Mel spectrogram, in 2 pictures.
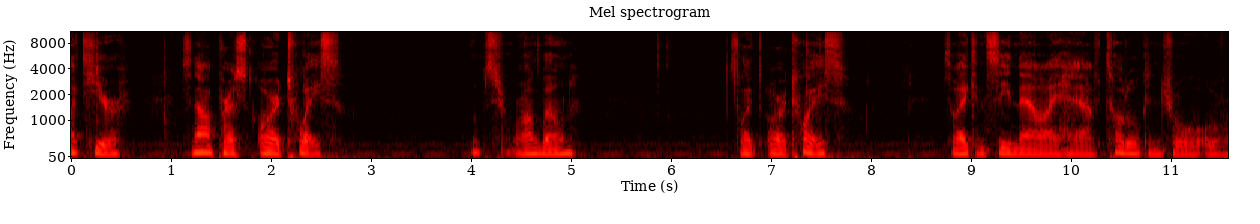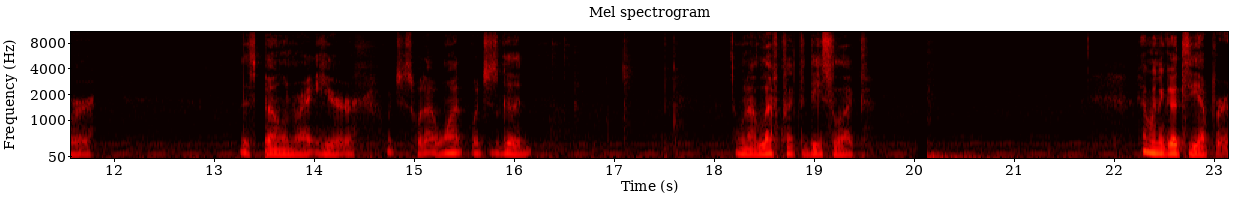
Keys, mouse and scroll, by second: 0.3 middle click, 2.1 typing, 4.5 right click, 5.8 click, 7.4 typing, 16.4 right click, 17.1 middle click, 18.4 click, 20.1 Pause.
